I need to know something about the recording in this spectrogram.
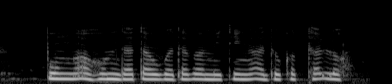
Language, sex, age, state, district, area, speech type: Manipuri, female, 30-45, Manipur, Churachandpur, urban, read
